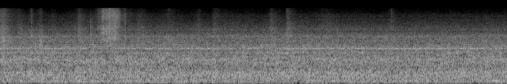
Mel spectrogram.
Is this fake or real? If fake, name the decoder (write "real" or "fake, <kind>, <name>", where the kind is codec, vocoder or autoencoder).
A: fake, autoencoder, DAC-VAE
